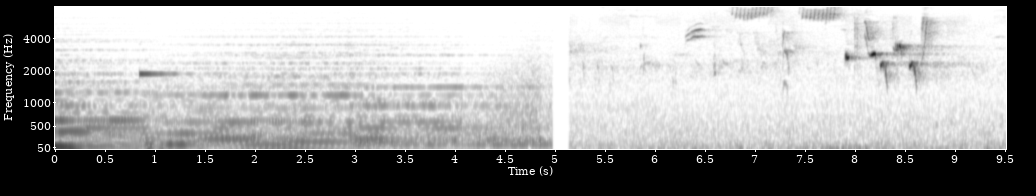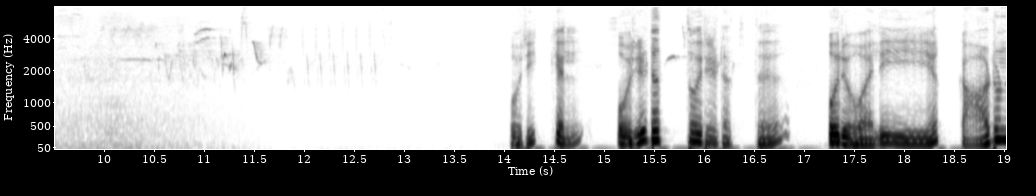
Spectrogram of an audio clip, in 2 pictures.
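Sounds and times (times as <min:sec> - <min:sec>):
faint outdoor hiss: 0:05.2 - 0:11.6, 0:14.0 - 0:19.0
faint rapid bird trill: 0:05.2 - 0:13.5
songbirds chirping: 0:05.2 - 0:18.2.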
